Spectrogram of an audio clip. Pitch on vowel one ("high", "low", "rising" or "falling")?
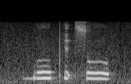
high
